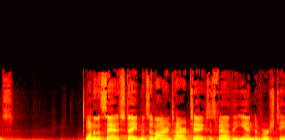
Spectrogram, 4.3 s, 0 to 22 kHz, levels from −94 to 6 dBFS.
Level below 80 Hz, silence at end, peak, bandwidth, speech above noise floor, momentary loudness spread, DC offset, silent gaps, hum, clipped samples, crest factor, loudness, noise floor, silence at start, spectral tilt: -54 dBFS; 0 s; -6 dBFS; 11.5 kHz; 33 dB; 7 LU; under 0.1%; none; none; under 0.1%; 18 dB; -22 LUFS; -56 dBFS; 0 s; -4.5 dB/octave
